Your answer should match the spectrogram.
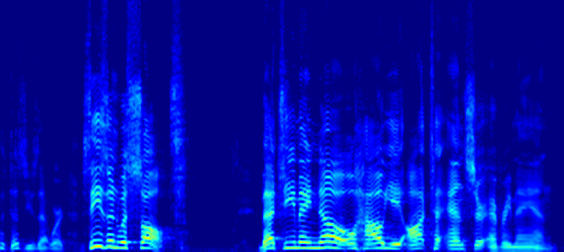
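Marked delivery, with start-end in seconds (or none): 1.1-7.4 slow, high, solemn Bible reading; scripture reading. Acted. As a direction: read the verse out slowly to the flock. Reads scripture aloud.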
